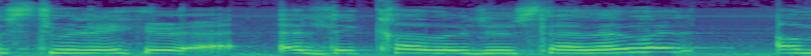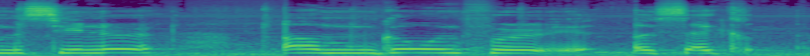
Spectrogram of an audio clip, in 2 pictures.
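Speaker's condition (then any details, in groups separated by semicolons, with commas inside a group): Cerebral palsy; able to speak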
